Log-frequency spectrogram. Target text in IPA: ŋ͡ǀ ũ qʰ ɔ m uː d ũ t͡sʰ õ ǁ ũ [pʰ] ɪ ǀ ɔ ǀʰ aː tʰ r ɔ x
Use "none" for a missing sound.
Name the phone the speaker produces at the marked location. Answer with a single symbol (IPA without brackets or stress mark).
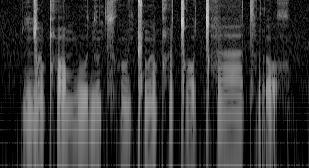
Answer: qʰ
